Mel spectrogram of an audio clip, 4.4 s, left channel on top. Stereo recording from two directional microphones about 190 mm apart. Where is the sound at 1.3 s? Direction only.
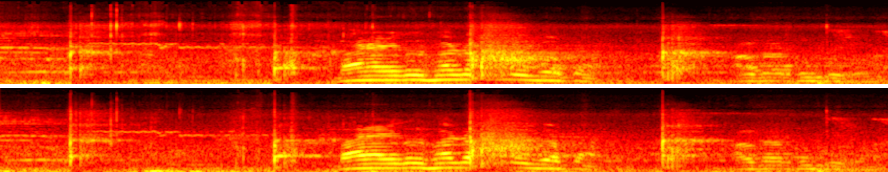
20° right (ahead or behind).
